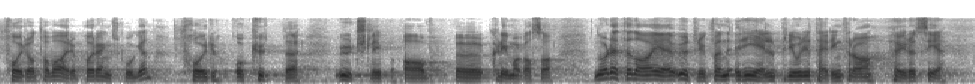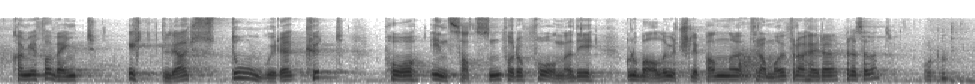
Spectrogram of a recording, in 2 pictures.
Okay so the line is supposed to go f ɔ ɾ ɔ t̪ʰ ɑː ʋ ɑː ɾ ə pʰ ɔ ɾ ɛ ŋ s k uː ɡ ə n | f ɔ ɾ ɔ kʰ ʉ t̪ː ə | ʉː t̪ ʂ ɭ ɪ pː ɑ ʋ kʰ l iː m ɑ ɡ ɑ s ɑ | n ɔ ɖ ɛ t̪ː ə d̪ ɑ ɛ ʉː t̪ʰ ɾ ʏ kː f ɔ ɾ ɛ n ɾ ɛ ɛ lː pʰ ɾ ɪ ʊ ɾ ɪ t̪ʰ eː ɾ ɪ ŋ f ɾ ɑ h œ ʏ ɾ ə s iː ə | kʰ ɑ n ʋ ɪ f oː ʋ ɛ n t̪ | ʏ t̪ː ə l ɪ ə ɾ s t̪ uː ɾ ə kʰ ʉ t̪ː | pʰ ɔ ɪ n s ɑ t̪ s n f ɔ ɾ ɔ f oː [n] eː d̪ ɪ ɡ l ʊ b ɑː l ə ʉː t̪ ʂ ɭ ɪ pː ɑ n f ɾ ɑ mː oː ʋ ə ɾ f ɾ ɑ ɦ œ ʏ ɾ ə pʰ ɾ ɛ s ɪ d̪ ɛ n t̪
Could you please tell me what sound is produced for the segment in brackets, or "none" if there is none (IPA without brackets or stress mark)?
n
